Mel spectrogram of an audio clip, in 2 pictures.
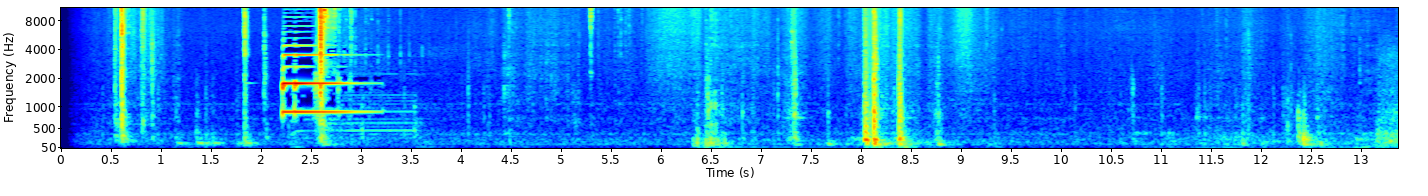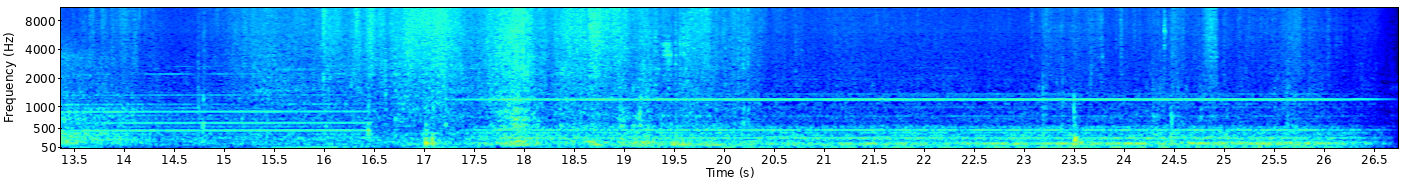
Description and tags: MITSUBISHI IMIEV electric car START with key
electric car START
